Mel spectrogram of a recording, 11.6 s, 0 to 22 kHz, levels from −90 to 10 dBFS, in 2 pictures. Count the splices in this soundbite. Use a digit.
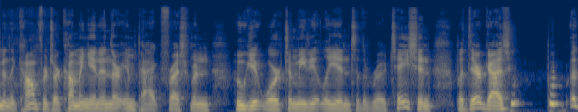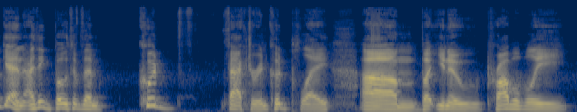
0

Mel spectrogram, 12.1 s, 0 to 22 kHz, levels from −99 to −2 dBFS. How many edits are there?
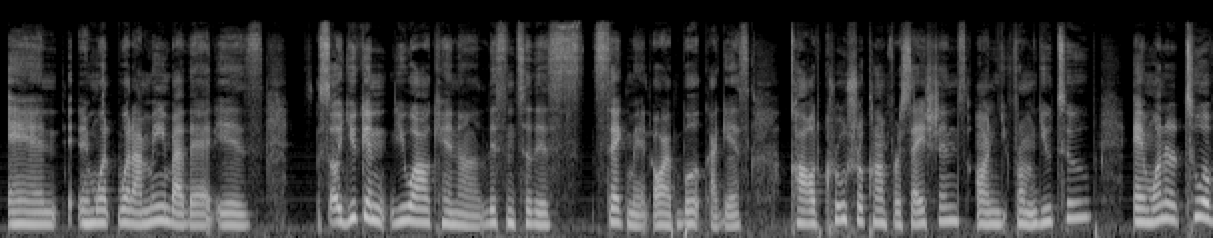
1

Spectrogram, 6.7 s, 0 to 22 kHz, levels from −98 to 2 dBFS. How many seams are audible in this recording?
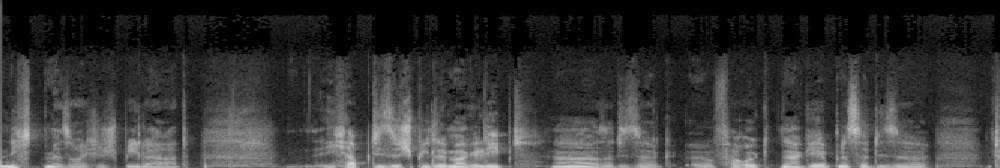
0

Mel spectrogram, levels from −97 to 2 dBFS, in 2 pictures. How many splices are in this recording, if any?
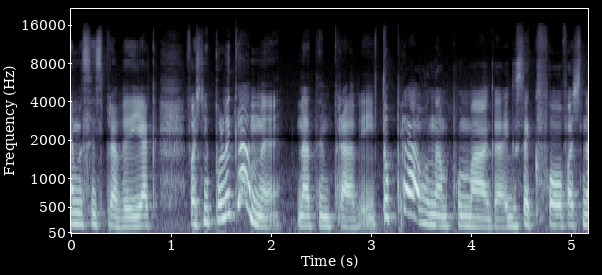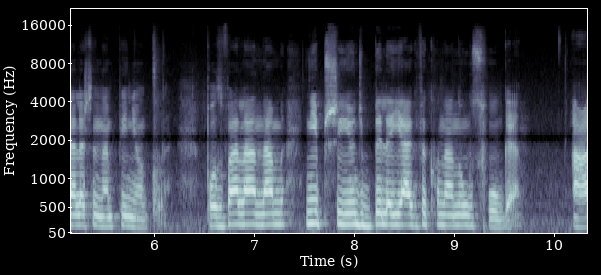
0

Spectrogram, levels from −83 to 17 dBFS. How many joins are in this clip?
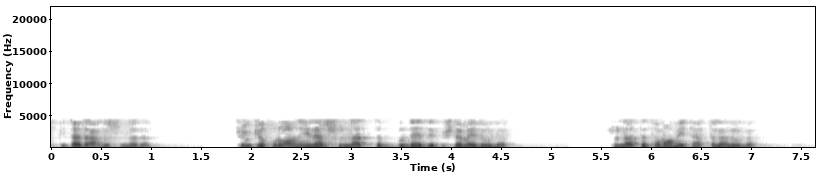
0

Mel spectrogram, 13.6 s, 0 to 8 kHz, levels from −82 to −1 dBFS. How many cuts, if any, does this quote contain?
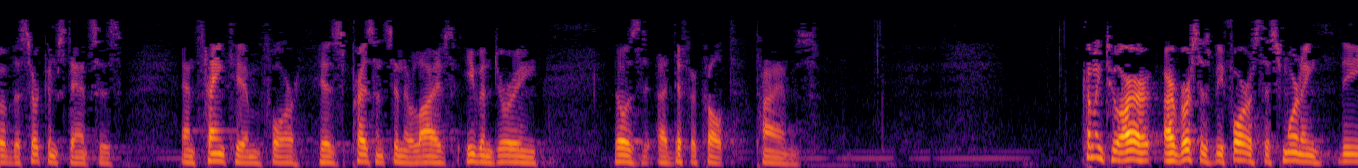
0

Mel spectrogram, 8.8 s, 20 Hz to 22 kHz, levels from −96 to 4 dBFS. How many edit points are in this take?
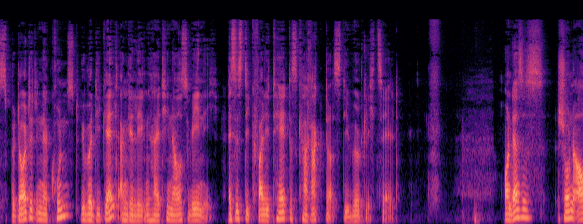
2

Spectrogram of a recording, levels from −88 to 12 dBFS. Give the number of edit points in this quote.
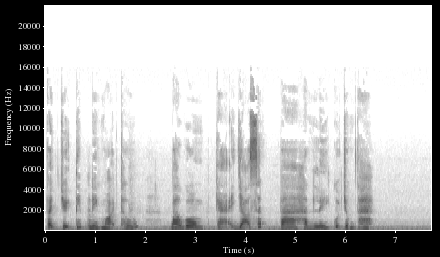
0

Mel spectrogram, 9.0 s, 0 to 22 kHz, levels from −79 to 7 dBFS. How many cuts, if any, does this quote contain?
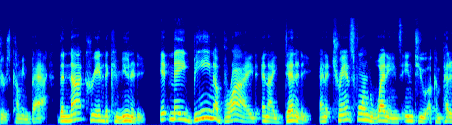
1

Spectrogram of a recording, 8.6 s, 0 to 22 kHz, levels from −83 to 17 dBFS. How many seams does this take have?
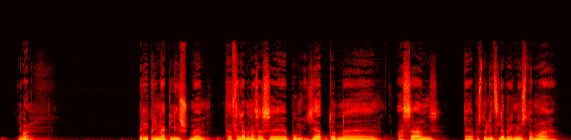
3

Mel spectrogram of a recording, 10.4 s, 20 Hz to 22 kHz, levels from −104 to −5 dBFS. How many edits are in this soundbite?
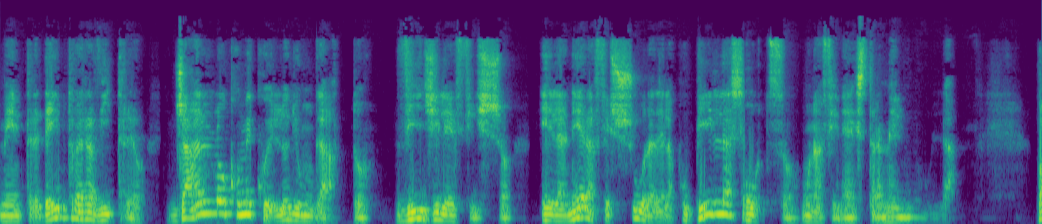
3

